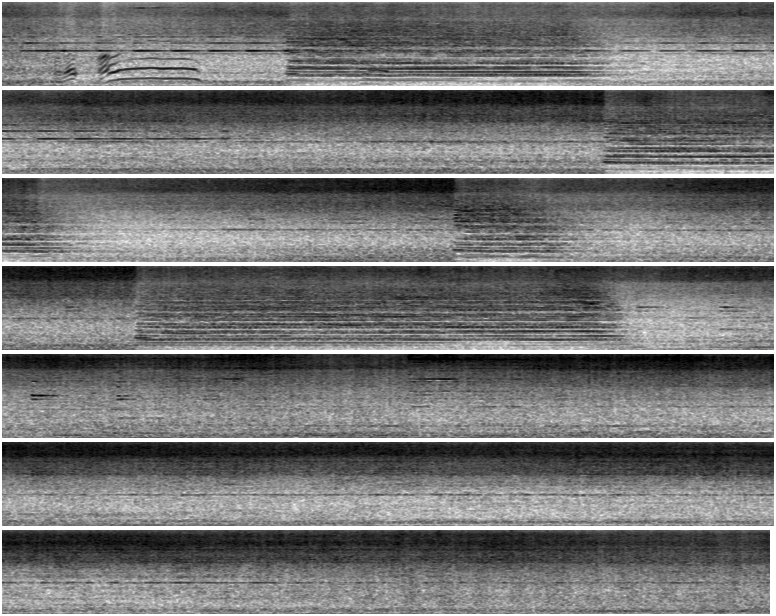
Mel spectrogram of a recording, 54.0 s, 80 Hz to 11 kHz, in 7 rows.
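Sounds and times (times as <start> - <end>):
train rumbling: 0.0 - 54.0
locomotive air horn blasts: 2.8 - 6.2, 13.7 - 16.5, 20.0 - 21.4, 24.5 - 29.6.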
